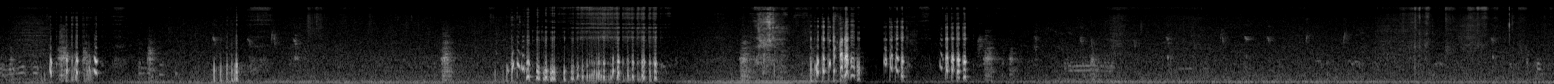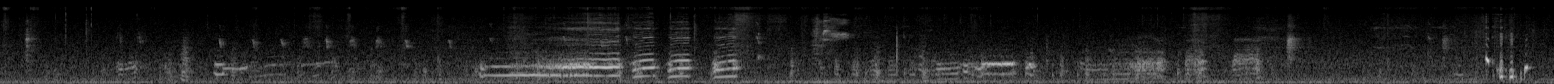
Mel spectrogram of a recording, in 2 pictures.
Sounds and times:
Cluck: 0:00.0 - 0:03.2, 0:04.4 - 0:06.7, 0:07.4 - 0:13.7, 0:16.7 - 0:28.6, 0:29.8 - 0:31.0.

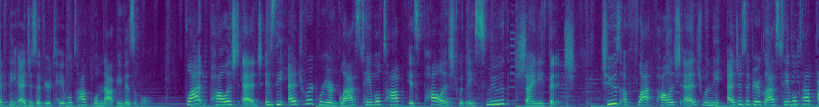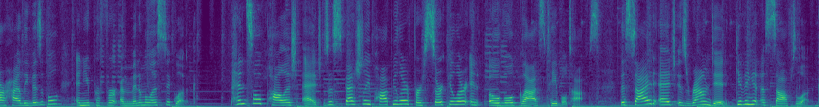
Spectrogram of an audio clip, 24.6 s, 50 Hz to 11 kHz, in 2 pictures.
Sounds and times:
Speech: 0:00.0 - 0:15.2, 0:15.8 - 0:24.5
Music: 0:00.0 - 0:24.5.

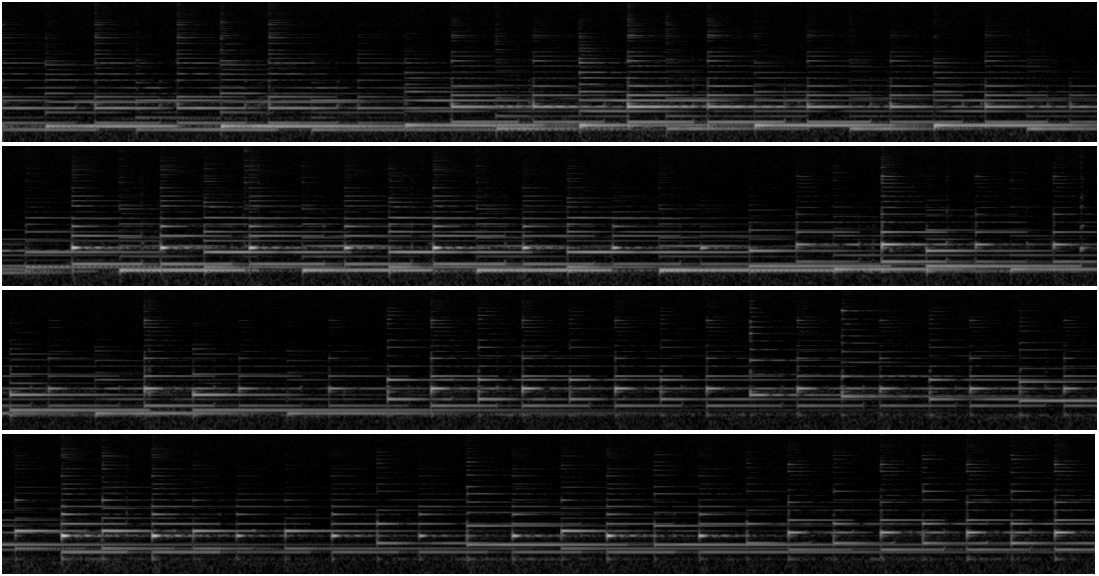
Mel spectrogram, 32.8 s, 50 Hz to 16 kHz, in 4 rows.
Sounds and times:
Flamenco: 0:00.0 - 0:32.8.

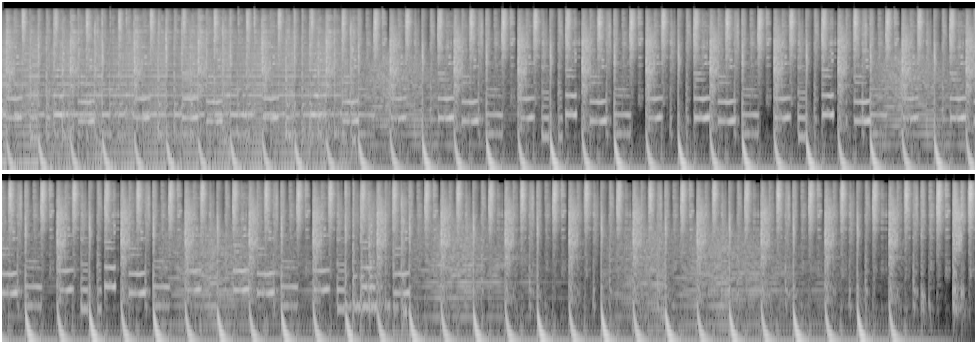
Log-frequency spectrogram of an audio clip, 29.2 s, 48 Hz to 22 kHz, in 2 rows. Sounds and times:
Disco: 0:00.0 - 0:29.1.

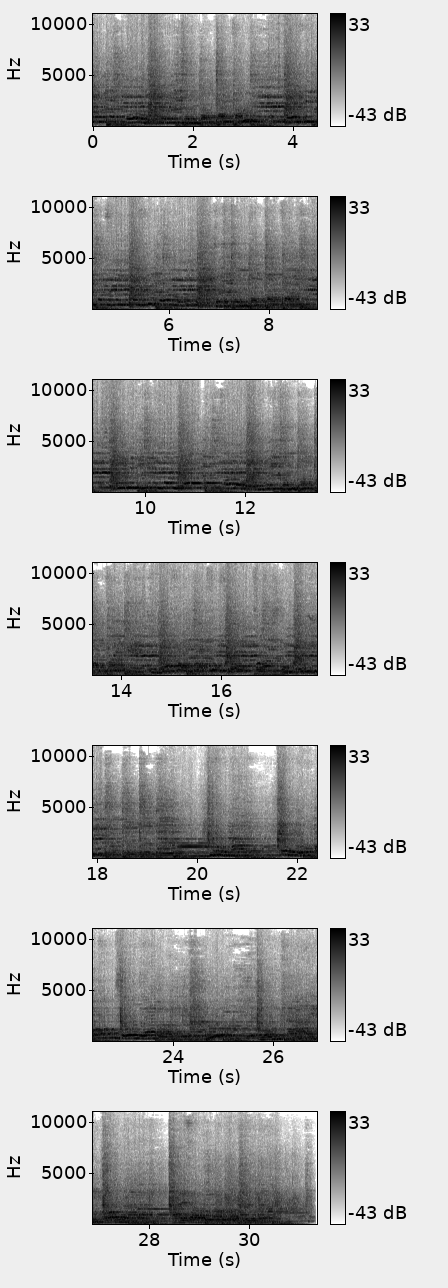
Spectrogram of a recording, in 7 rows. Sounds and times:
Music: 0:00.0 - 0:31.3.

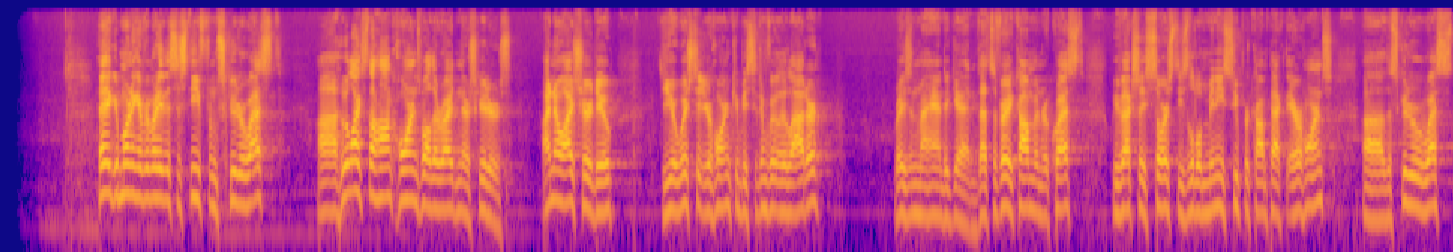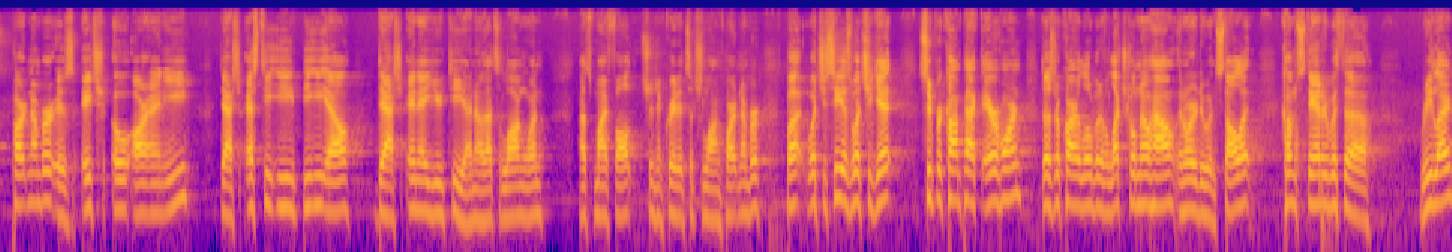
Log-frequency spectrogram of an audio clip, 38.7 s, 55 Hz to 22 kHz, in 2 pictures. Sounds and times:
Speech: 0:01.3 - 0:11.1, 0:11.9 - 0:37.7, 0:38.3 - 0:38.7.

